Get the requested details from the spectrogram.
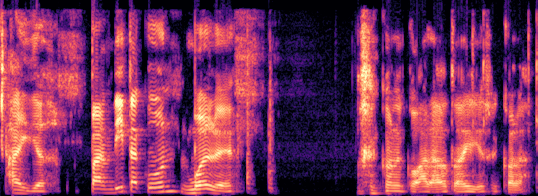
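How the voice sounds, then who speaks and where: Excitable bright-voiced Spaniard, lo-fi sound. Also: male voice, unhurried, a little hiss or hum. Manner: excitable, chatty, with sudden high exclamations. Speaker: video commentator. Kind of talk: casual reaction commentary.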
